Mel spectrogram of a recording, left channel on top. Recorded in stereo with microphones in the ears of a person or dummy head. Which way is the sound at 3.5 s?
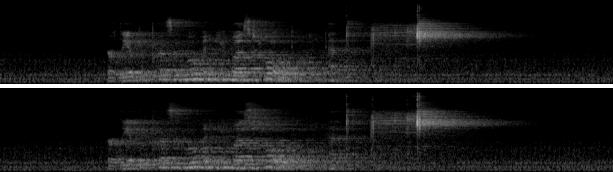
10° right (ahead or behind).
